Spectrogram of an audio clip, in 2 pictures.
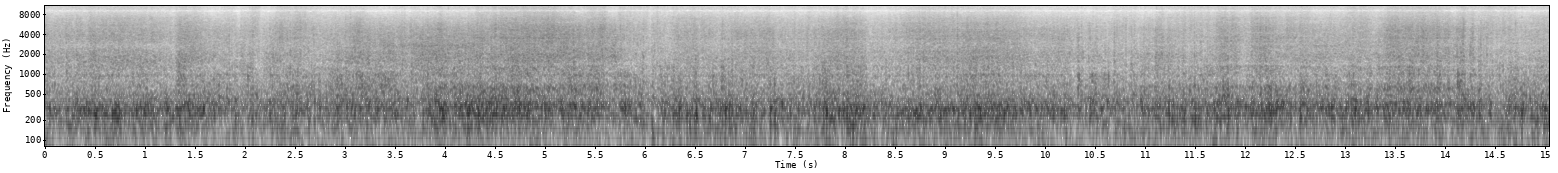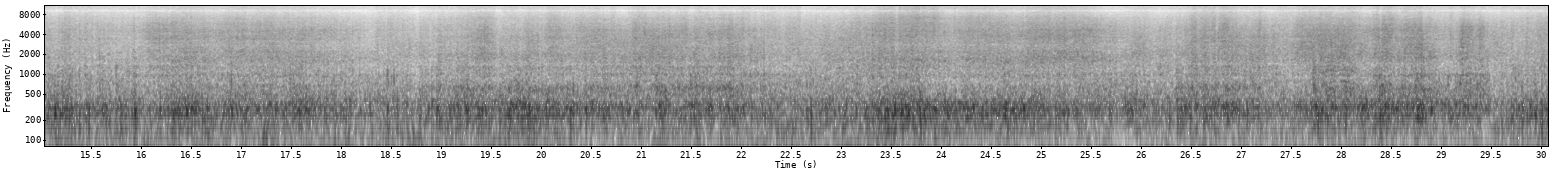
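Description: Wind rushing over the microphone during a downhill ski run, with the hiss of skis on the snow swelling and fading every few seconds.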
